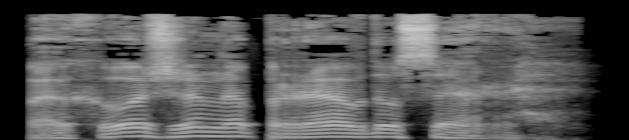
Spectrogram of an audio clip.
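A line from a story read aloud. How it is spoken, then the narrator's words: Grumbling. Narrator (Russian): проворчал Поттер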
